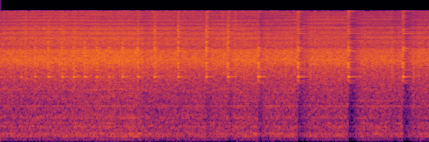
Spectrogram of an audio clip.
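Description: TIG welding arc burning steadily as filler rod is fed into the puddle: a steady crackling hiss with faint ticking and brief dips about every half second.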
